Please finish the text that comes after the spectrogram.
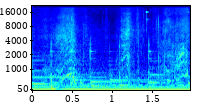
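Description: A compression zipper on an Eagle Creek Pack-It packing cube being pulled, a short, faint rasping zip heard up close and alone.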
